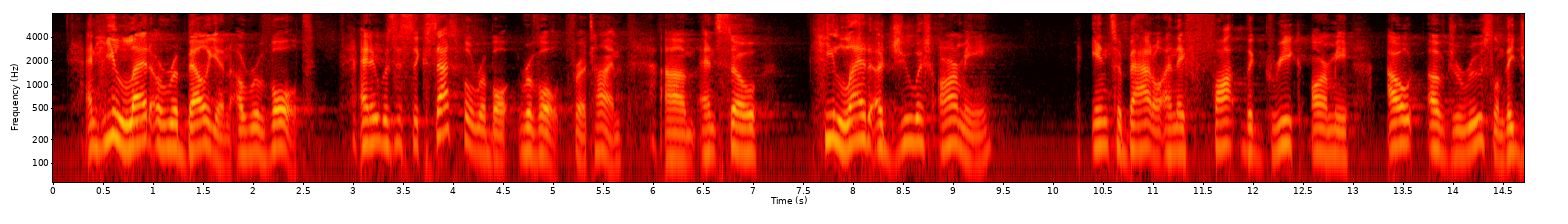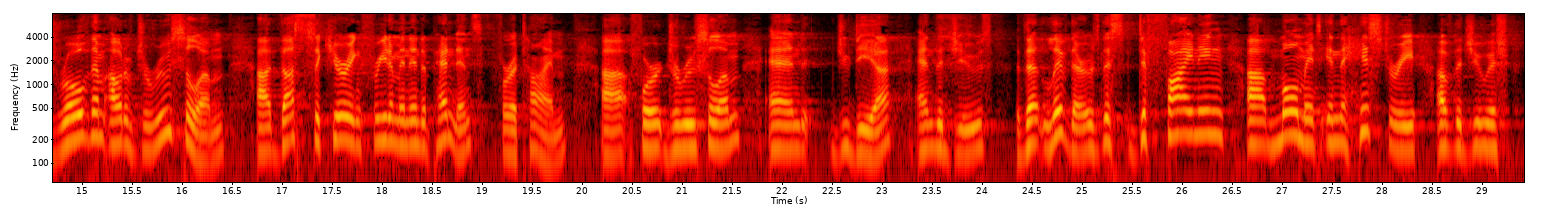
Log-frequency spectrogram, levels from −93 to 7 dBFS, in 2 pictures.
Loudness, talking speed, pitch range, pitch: -34 LUFS, 150 wpm, 135-180 Hz, 155 Hz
